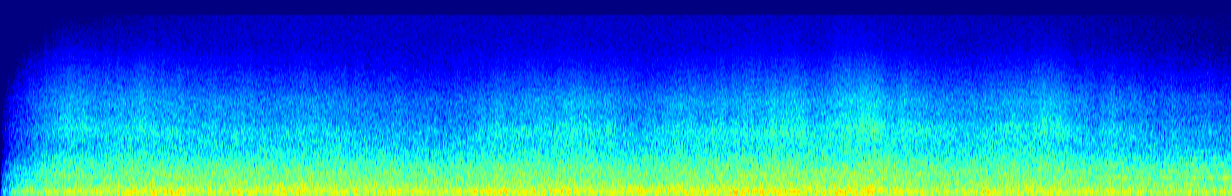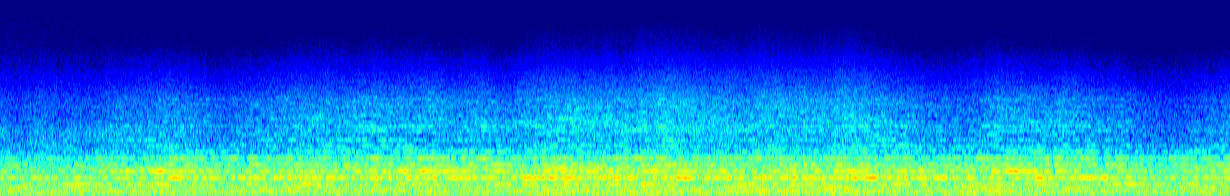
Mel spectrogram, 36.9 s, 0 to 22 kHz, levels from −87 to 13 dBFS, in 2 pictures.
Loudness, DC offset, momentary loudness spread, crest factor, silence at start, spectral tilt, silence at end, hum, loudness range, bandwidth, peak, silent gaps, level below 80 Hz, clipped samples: -26 LUFS; under 0.1%; 6 LU; 14 dB; 0.15 s; -9 dB/octave; 0 s; none; 4 LU; 15 kHz; -10 dBFS; none; -36 dBFS; under 0.1%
